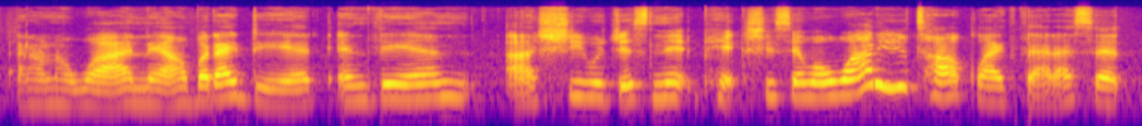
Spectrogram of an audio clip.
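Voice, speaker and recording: A woman's voice: fairly high pitch, expressive, a little fast, fairly bright tone. A woman in her forties with a small, light voice, telling her own story as a guest on a talk show, earnest and candid. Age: 40s.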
